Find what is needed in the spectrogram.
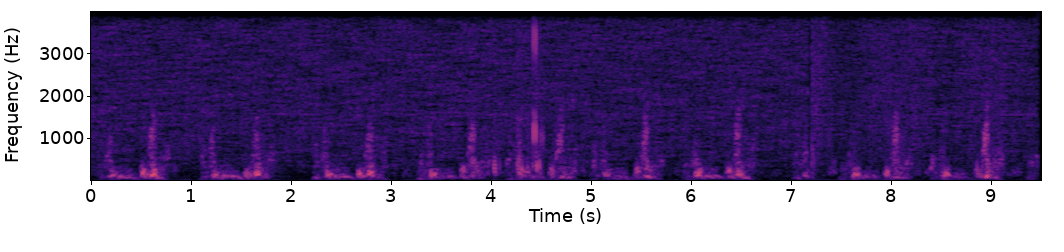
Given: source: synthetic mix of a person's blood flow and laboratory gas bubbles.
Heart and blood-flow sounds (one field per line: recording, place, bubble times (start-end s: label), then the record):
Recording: Doppler ultrasound of blood flow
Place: precordium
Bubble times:
4.02-4.15 s: bubbles
4.26-4.57 s: bubbles
From the record:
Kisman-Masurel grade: 221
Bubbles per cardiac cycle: several, 3 to 8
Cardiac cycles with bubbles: 10 to 50%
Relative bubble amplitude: barely perceptible (0.100 to 0.250)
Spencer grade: 2 (many but less than half of the cardiac periods contain bubble signals, singularly or in groups)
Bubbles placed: only in the low amplitude regions of the cardiac cycle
